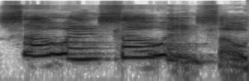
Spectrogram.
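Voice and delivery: put-on high-pitched voice. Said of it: "She talked with a high-pitched voice".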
